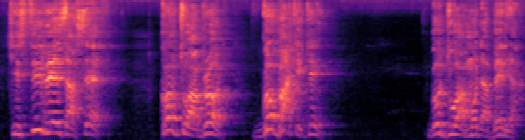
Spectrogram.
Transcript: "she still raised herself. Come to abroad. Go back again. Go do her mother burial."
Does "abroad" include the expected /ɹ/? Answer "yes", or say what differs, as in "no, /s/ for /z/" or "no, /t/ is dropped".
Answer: yes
